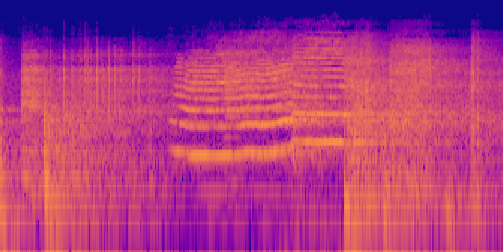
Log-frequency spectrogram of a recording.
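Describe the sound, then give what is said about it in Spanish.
A few rattling clicks lead into a loud, drawn-out creak of a long-closed door in a house swinging open by itself, its squealing pitch wavering for about two seconds before giving way to a dull, noisy rumble. “Una puerta que había permanecido cerrada se abrió sola, sin que nadie pudiera explicar cómo había sucedido.”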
